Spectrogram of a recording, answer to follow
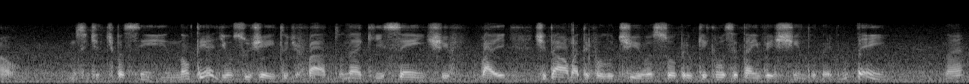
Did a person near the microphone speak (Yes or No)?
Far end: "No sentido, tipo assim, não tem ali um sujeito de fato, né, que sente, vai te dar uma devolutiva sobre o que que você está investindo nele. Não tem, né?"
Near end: No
